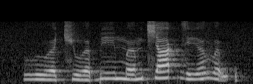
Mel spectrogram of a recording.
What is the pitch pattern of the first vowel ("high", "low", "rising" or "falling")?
low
